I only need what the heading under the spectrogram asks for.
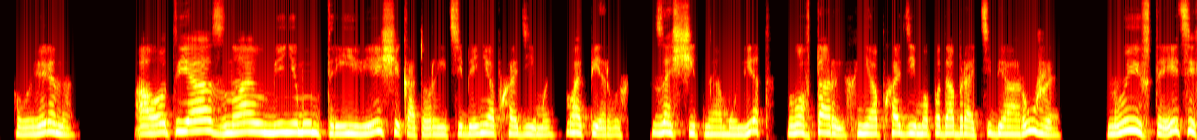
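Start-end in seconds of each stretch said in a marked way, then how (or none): none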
